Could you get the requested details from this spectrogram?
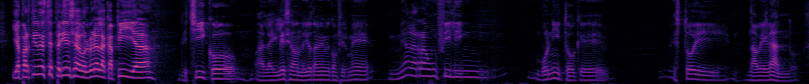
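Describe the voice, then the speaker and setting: Here a man is heard on a very clean recording with a silent background. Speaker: psychoanalyst and writer. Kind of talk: panel discussion.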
